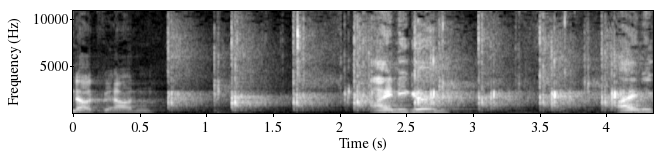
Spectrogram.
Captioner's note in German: Beifall DIE LINKE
